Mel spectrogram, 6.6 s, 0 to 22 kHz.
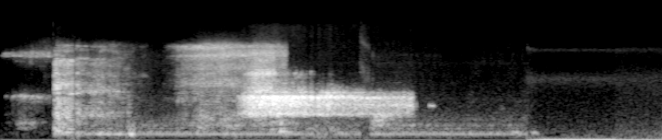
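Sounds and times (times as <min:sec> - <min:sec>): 
slow deep breathing: 0:00.8 - 0:04.3.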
